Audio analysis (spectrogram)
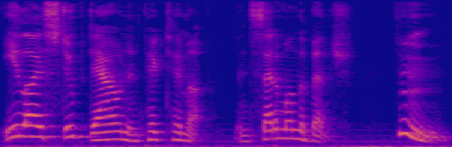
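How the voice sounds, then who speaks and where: A man narrating a children's storybook aloud as a storyteller, with expressive delivery. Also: fairly high pitch, moderate pace.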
